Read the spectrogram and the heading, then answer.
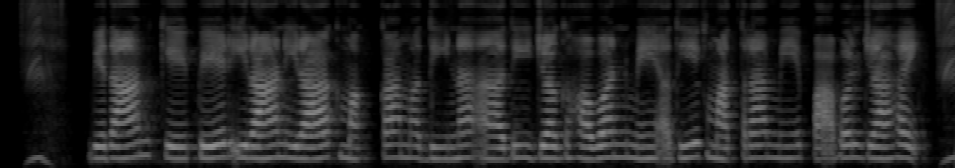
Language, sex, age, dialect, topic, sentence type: Magahi, female, 31-35, Western, agriculture, statement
